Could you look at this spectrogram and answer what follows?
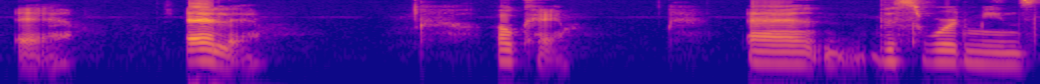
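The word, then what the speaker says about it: אֵלֶּה: So the accent is on ele.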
